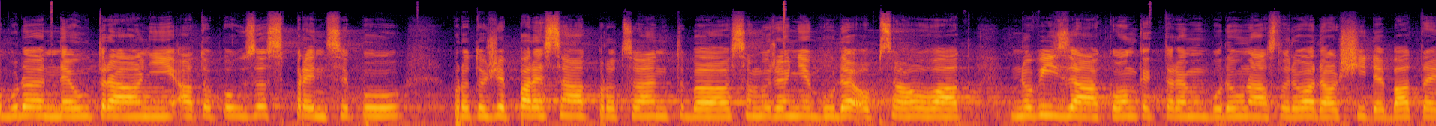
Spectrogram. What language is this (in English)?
Czech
